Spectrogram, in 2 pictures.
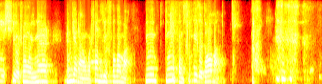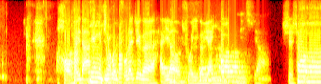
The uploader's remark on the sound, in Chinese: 武汉 STO2.0 活动中有幸采访了参与活动的星际迷航粉们，这是采访录音。由于有一次录音事故，前 7 分钟的录音丢失，抱歉。音质欠佳，抱歉。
